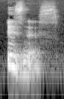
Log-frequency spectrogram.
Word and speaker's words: business: I know it looks like it has three syllables, but we pronounce it with two syllables. So it's: business.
